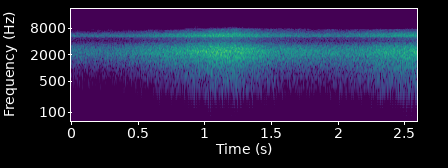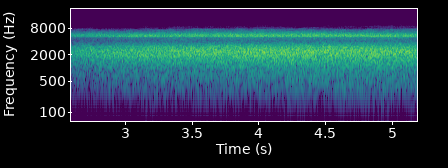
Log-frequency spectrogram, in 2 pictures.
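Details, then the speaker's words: HVAC system slowly losing its refrigerant charge, heard through an AccuTrak VPE ultrasonic leak detector scanning the condenser enclosure: steady hiss builds and holds as the probe nears the refrigerant line, pinpointing the leak. "from here the technician is already able to hear the refrigerant leaking upon closer inspection the technician is able to easily pinpoint the leak in the refrigerant line"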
